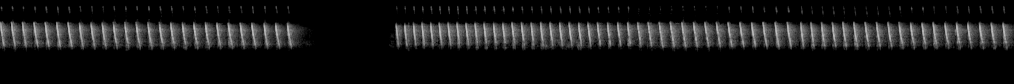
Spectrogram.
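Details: Velvet-fronted nuthatch singing a rapid, even trill of bright, high chips. The first burst lasts about three seconds, then comes a one-second pause, and a longer matching trill follows. No other sounds are heard.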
